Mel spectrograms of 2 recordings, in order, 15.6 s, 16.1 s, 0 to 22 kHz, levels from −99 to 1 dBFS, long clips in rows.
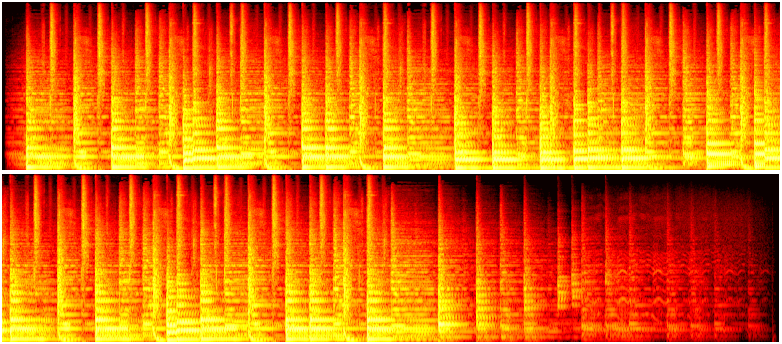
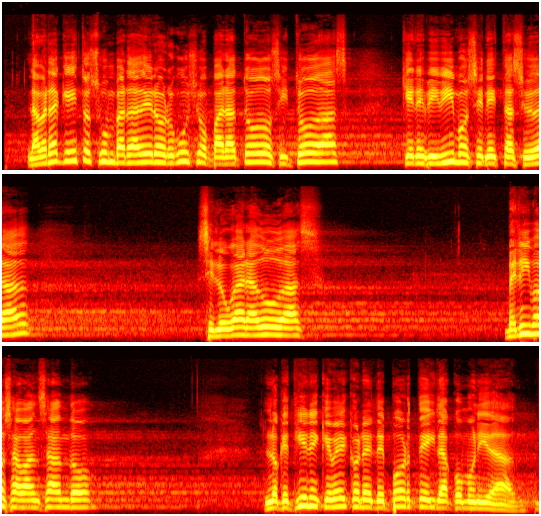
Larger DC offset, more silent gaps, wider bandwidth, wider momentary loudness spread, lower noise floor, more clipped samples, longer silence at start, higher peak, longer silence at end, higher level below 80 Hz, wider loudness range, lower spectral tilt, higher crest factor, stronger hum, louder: neither; neither; first, over 20 kHz vs 12 kHz; about the same, 7 LU vs 7 LU; first, -58 dBFS vs -49 dBFS; neither; about the same, 0.2 s vs 0.25 s; first, 0 dBFS vs -4 dBFS; first, 1.45 s vs 0 s; first, -22 dBFS vs -64 dBFS; first, 7 LU vs 3 LU; about the same, -4.5 dB/octave vs -5.5 dB/octave; about the same, 12 dB vs 16 dB; neither; first, -12 LUFS vs -18 LUFS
